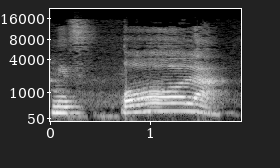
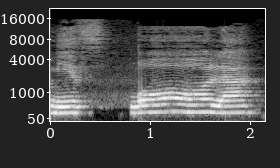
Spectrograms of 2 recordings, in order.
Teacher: Mith, ujung lidah kamu dorong ke gigi atas. Jadi mithnya tipis.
